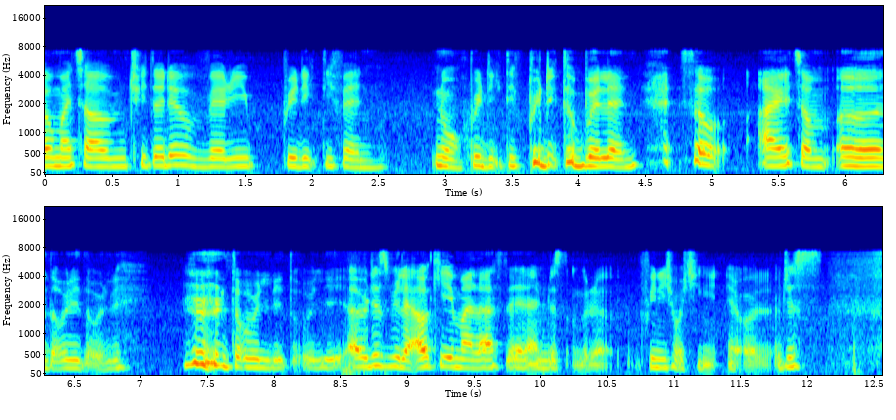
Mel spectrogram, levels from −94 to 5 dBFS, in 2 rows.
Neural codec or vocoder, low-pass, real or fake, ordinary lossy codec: none; 7.2 kHz; real; none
